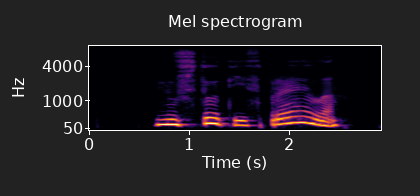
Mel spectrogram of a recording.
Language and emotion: Russian, angry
